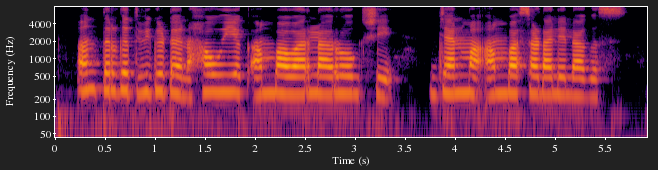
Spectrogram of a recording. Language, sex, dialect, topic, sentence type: Marathi, female, Northern Konkan, agriculture, statement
